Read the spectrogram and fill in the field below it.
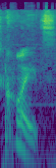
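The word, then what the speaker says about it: quoits: Yeah, give me the pronunciation. It I was right. Okay, it's quits.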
